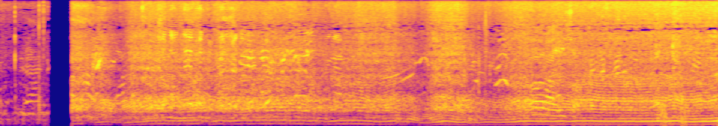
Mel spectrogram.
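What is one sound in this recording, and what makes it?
A distant dirt bike engine drones and grows closer.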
